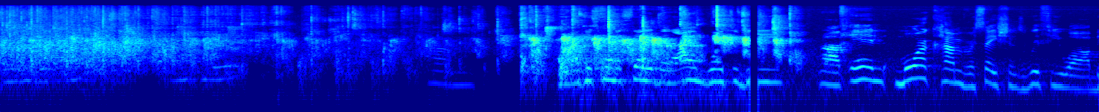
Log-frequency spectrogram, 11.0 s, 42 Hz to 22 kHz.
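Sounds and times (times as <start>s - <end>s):
loud dense audience applause: 0.0s - 8.0s
speech: 5.6s - 7.5s, 8.2s - 10.9s.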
